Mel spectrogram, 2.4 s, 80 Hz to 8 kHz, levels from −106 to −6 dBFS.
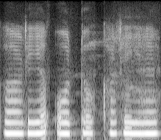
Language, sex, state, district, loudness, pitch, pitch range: Hindi, female, Madhya Pradesh, Bhopal, -12 LUFS, 225 Hz, 225-230 Hz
